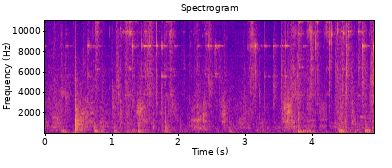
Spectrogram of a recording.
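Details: Two Doberman Pinschers adopted from rescue, two and nine years old, letting off steam in a carpeted room; rhythmic growly grunts and scuffling thuds repeating roughly every half second.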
